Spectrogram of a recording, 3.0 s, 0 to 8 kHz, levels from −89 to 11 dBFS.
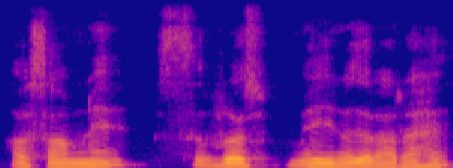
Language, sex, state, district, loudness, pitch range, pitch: Hindi, male, Jharkhand, Palamu, -17 LUFS, 145-165 Hz, 155 Hz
